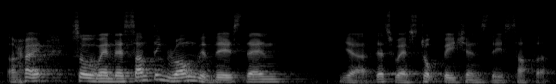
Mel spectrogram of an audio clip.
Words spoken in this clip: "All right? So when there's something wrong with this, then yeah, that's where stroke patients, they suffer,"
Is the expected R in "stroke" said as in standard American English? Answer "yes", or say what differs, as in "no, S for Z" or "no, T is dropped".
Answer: no, R is dropped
